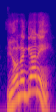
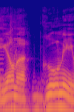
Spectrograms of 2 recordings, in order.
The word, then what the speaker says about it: Yonaguni: So Yonaguni, I think is the way he pronounced it. I think so. We'll go with that anyway. There you go, Bad Bunny, Yonaguni.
